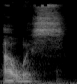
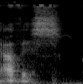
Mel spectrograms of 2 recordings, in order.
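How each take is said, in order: First: The middle consonant is a W sound. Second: The middle consonant is a V sound. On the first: The speaker calls it right. "I said awis. ... was a W sound" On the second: The speaker calls it wrong. "I didn't say avis"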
